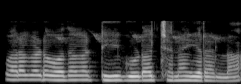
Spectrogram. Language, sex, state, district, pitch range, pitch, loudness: Kannada, female, Karnataka, Bellary, 185-205 Hz, 195 Hz, -19 LUFS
